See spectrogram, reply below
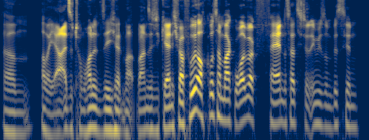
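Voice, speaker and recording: A man's voice: fairly low pitch, fairly even intonation, rapid-fire, no echo, clean studio sound. A man chatting casually while reviewing a film on a podcast, rambling with many fillers and restarts and enthusiastic slang.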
